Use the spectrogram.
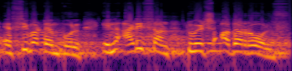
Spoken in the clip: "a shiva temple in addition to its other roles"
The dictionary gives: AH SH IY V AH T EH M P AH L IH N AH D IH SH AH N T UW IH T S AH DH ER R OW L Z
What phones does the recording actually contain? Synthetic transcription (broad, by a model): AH S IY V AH T EH M P AH L IH N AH D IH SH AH N T UW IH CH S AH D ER R OW L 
